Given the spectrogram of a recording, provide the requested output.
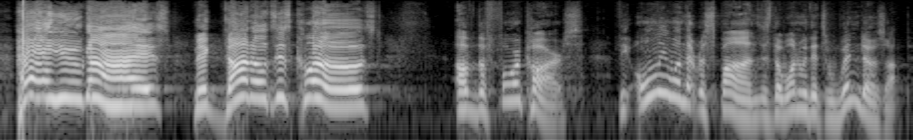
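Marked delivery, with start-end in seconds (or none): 0.2-3.8 full, very loud high scream, drawn out. Retelling calling out to cars a third time: re-enacting screaming, youth pastor voice. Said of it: "I'm just screaming".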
